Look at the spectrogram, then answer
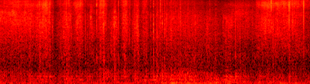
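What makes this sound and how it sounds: Fingertips and nails rub and scratch across the surface of a large assembled cardboard jigsaw puzzle lying flat on a board. The sound is a steady, dry, bright scratching and crinkly rustle, mostly in the high range with little low end, holding a fairly even level throughout.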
